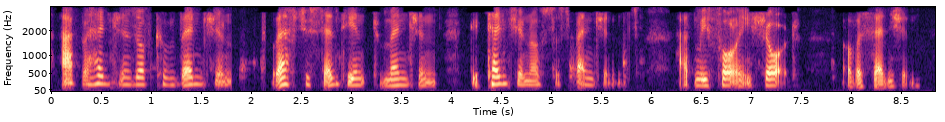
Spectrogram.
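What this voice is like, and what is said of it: Hoarse, croaky voice. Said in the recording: “I'm losing my voice. I do apologize for the croaks.”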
